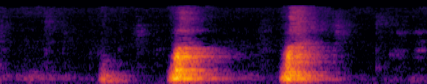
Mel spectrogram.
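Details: Little dog indoors in an apartment gives a soft short yip, then two sharp, loud barks about half a second apart in a quiet room.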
